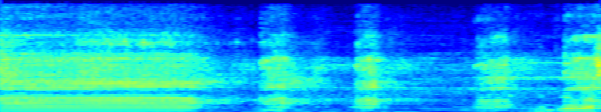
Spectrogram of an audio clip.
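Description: A grass cutter runs in a village neighborhood, starting as a loud steady engine hum, then rising and falling in repeated revving surges.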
